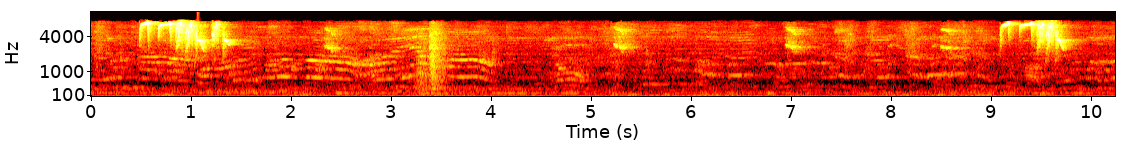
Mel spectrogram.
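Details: Cinereous tit in full continuous song, filmed from beneath: shrill high bursts open and close the passage, with scattered short chirps and whistled notes between them over steady low-pitched background noise.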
